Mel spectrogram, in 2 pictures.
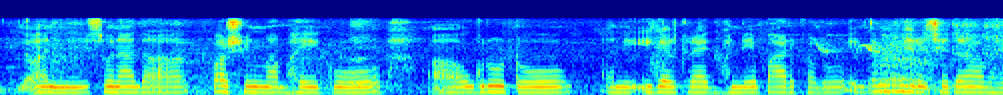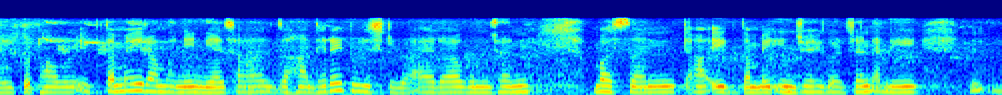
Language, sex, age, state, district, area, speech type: Nepali, female, 18-30, West Bengal, Darjeeling, rural, spontaneous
